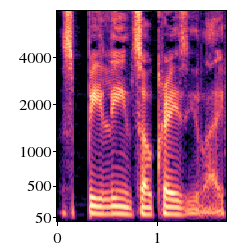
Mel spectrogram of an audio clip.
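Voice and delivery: ordinary talk, nothing marked

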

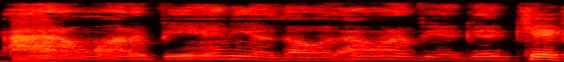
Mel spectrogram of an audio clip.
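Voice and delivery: Adam Sandler voice. Retold or imitated. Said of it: "And Adam Sandler was like".

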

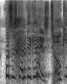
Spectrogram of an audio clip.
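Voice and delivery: high-pitched comic disbelief, rising at the end; incredulous mock onlooker. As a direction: squeal it as a baffled bystander. Acts onlookers mocking drifting ship.

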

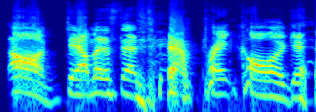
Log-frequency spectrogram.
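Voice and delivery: loud, hammed-up outburst breaking into laughter; mock exasperated shout. Prank-called coach fuming at the phone, mock angry shout. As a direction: yell it as the fed-up prank victim, laughing through.

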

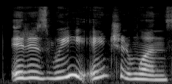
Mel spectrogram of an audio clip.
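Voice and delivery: high, meek little witch; timid announcement, pitched well up. A narrator's reading. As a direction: pipe up high like a humble underling. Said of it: "said a meek voice".

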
